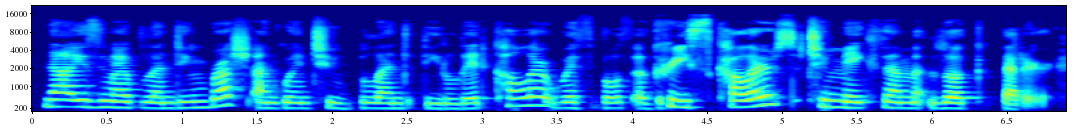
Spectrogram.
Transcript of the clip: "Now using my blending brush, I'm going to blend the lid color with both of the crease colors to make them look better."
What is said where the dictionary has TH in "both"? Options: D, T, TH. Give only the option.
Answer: TH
